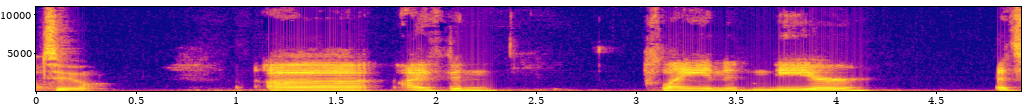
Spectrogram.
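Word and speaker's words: Nier: Uh, I've been playing Near. That's spelled N I E R.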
